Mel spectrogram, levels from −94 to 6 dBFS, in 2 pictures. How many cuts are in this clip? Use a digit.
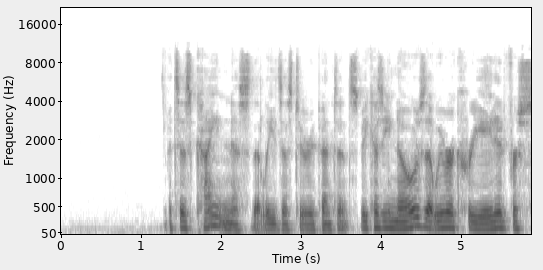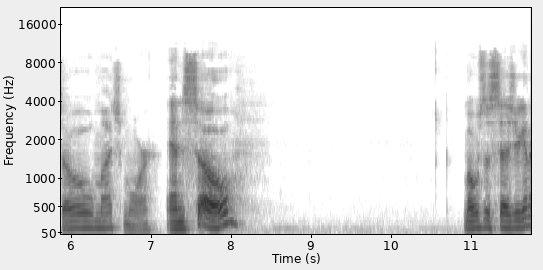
1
